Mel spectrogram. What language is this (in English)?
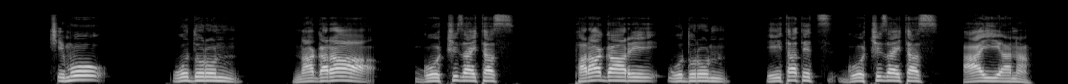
Gamo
